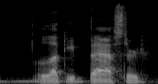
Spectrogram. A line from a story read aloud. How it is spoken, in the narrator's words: muttered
